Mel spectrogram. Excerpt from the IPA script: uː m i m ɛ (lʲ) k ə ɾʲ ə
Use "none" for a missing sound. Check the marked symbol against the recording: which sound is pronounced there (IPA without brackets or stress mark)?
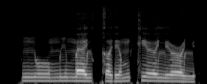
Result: lʲ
